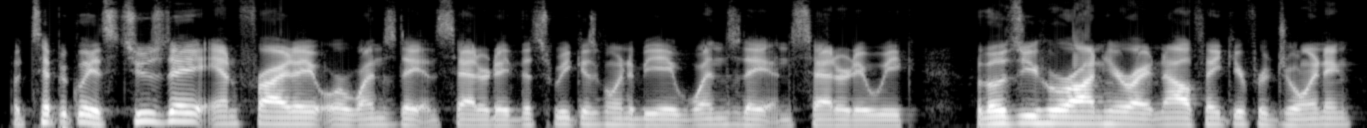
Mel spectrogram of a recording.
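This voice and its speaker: A young man hosting a live fantasy football stream, answering viewer questions in quick, chatty commentary. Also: medium pitch, fairly bright tone, clear, resonant tone, dry recording, studio quality. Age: young adult.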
